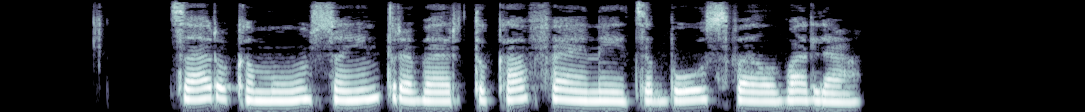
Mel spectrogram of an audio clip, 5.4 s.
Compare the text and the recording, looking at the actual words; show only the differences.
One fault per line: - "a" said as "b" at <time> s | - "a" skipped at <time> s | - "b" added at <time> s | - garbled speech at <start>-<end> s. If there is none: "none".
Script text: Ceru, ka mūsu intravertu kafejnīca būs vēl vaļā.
none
